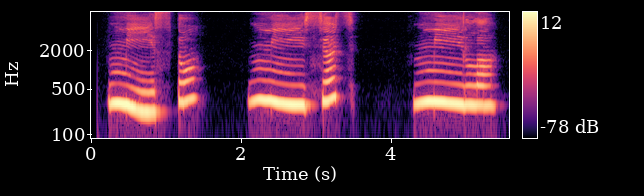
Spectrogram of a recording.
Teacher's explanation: На початку цих слів ми чуємо звук Мь. Отже, перед голосним і звук м пом'якшується, а пом'якшені звуки на схемах ми будемо позначати двома рисочками.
